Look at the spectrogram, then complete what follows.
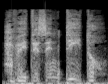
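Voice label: curious, Italian; mohaa; dialogue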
